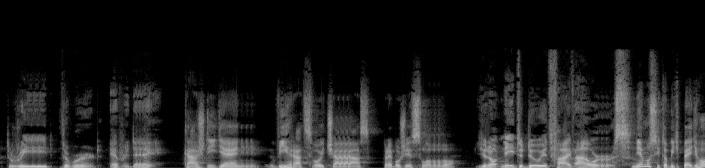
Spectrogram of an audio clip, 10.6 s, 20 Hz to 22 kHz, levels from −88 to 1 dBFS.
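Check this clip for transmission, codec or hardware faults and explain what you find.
The speech has a stutter from repeated frames, six times: 0.47, 2.04, 3.67, 5.06, 6.49 and 9.00 s, the last just after "it five". Each time a short run of compressed audio gets decoded again, so a snippet of roughly 40 to 90 ms, mostly about 70 ms, plays twice more (three extra times at 5.06 s). You hear a quick machine-gun stutter, and the clip runs longer by 100 to 210 ms at each spot.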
